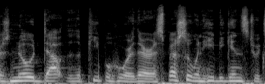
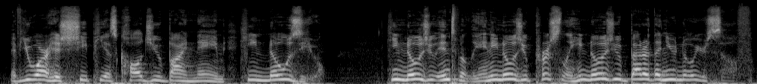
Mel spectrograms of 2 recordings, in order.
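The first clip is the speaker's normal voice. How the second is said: higher and louder, pressing each "knows"; preaching at full force; 5 semitones higher, 4 dB louder than usual. Acted. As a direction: drive it home to the congregation, rising.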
